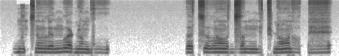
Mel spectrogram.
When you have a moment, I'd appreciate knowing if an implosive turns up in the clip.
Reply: no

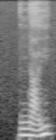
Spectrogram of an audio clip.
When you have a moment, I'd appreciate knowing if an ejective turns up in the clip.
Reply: no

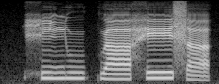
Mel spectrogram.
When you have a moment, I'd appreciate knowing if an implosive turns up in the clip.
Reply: no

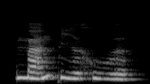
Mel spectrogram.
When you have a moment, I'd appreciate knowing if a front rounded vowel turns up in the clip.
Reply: no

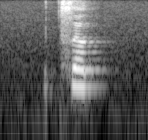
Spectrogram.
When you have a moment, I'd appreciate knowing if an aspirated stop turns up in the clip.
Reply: no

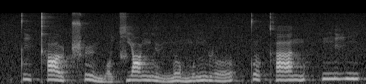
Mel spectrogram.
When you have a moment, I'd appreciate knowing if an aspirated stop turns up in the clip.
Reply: yes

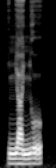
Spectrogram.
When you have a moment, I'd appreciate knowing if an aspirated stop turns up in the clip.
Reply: no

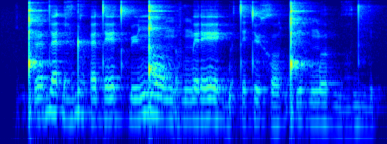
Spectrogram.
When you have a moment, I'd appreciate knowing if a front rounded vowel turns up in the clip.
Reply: yes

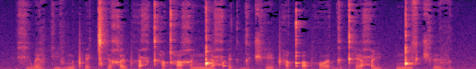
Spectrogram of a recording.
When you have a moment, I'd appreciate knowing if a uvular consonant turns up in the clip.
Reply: yes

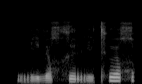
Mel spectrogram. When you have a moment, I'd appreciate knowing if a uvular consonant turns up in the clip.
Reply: yes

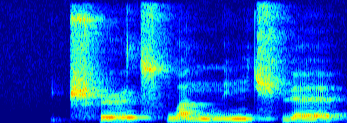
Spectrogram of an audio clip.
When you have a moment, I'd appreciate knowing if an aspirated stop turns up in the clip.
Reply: yes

